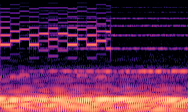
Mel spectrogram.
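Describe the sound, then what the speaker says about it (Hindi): A phone ringtone beeps in quick repeated pulses for about a second and a half over loud, dramatic background music. "शिवा को फोन लगाओ।"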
